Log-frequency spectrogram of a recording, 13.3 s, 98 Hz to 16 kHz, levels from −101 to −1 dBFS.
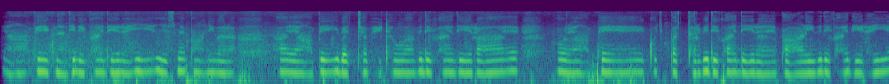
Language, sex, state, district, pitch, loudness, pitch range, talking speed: Kumaoni, female, Uttarakhand, Tehri Garhwal, 205 Hz, -33 LUFS, 200-215 Hz, 165 wpm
